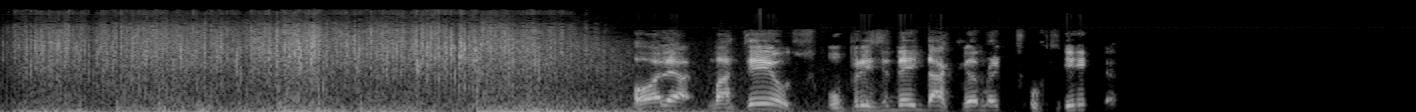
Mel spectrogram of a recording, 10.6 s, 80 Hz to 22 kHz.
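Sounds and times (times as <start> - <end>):
huge MOAB bomb explosion with deep rumbling: 0.0 - 6.9
speech: 4.8 - 8.4.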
